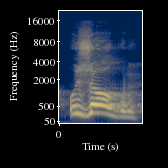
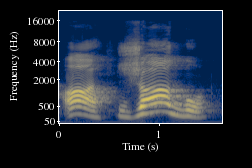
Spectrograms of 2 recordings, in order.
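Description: First: "jogo" with a closed o, said ZHO-goo; "jogo" with a closed o sound; noun jogo. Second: "jogo" with an open o, slowly, said ZHAW-go; "jogo" with an open o sound; verb jogo. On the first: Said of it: "eu falo jogo substantivo". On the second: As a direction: stretch "jogo" with the open ó, as in I play ball. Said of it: "vai ser o timbre diferente". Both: Shown as a demonstration.

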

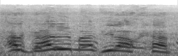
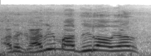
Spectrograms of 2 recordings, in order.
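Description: First: Higher pitched repeat of complaint. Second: Louder call to stop shaking; car shaking complaint. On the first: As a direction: say it again, pitched up. (दोबारा ऊँची आवाज़ में शिकायत) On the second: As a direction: tell them to stop rocking. (गाड़ी हिलाने पर ज़ोर से) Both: Real, not acted.

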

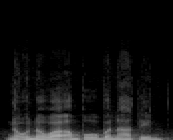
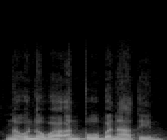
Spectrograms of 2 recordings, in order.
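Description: Both takes have the same delivery.

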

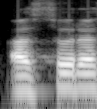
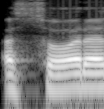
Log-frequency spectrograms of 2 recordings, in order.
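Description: First: ਅਸੁਰ said as "as-sur", with short u; short u vowel. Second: ਅਸੁਰ said as "a-sor", with an o; open o vowel. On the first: Pupil reciting before correction, ਅਸੁਰ said "assur". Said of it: "ਅਸੁਰ ਨਹੀਂ ਬੋਲਣਾ". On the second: Pupil repeating the correction, ਅਸੁਰ said "a-sor". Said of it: "ਇਸ ਤਰ੍ਹਾਂ ਬੋਲਣਾ". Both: Real, not acted.

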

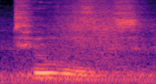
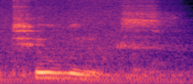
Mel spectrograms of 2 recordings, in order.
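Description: The two takes are said the same way.

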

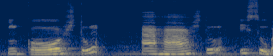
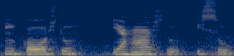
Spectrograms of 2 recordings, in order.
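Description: First: Slow demo. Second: Said in the usual way. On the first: Shown as a demonstration. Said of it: "same steps repeated slowly". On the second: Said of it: "first run of the steps".

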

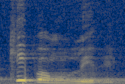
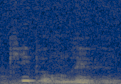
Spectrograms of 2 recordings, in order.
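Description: First: Louder, pressing the words keep on living; firm exhortation. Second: Whispered echo. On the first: Preacher urging the congregation to keep going, firm push. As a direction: urge them on, keep on living, firmly. Repeated exhortation, loud take. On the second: Preacher repeating it to the congregation, hushed whisper. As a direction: keep on living, breathed high and soft with no voice. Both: Acted.

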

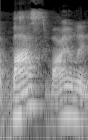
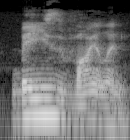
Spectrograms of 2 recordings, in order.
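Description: First: "bass violin" with "bass" rhyming with "pass"; wrong pronunciation. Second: "Bass violin" with "Bass" like "base", slowly; slow model of "Bass violin" as BAYSS violin; correct musical pronunciation. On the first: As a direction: say "bass violin" with the short A of the fish. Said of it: "mình không nói là". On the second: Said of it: "mình đọc nó là bass". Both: Shown as a demonstration.

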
